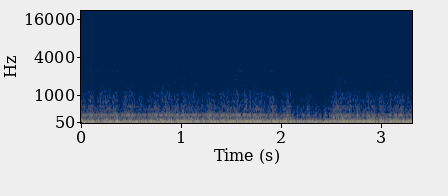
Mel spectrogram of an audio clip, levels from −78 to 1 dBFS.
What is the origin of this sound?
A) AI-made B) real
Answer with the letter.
B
